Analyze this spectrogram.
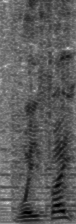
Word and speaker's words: Wi-Fi: transmisión de datos y a diferencia de lo que la gran mayoría de las personas cree su pronunciación es wi-fi precisamente por los vocablos que los conforman número 11 pato Donald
